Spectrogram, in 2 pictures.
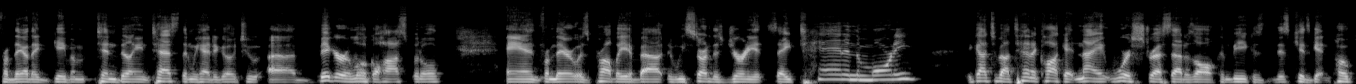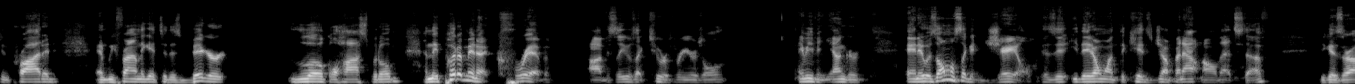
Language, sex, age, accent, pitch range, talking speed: English, male, 30-49, American, 115-135 Hz, 235 wpm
